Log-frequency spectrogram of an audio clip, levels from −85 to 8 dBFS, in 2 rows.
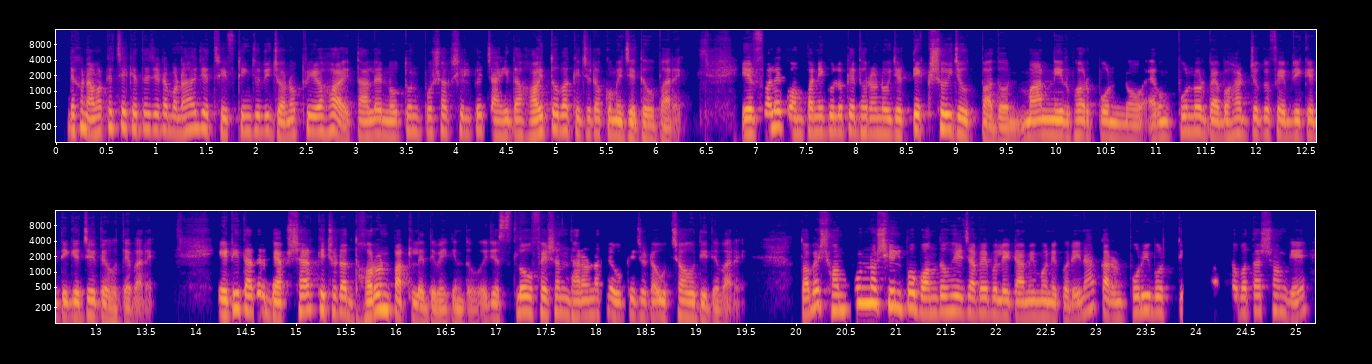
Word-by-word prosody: দেখুন, 190 +3 +1
আমার 160 +2 0
কাছে 195 0 -2
এক্ষেত্রে 180 0 -2
যেটা 175 0 -1
মনে 155 0 -2
হয় 185 +2 0
যে - - +2
thrifting 160 +2 -3
যদি 165 0 -2
জনপ্রিয় 140 +6 +1
হয়, 170 - +3
তাহলে 130 +1 +1
নতুন 130 +6 -3
পোশাক 155 +1 -4
শিল্পের 165 +1 -3
চাহিদা 135 0 0
হয়তোবা 170 +5 +3
কিছুটা 145 0 -2
কমে 135 -3 +3
যেতেও 115 -3 +1
পারে। - - -3 0.7
এর 150 - +8
ফলে 185 +2 +4
কোম্পানিগুলোকে 155 +2 0
ধরুন 150 -1 -1
ওইযে 145 0 +1
টেকসই 175 +1 +5
যে - - +5
উৎপাদন, 100 -6 -1 0.2
মান 135 +2 +3
নির্ভর 135 0 +2
পণ্য 125 -3 0 0.3
এবং 125 +3 +1
পুনর্ব্যবহারযোগ্য 145 -3 -1
ফেব্রিকের 130 -1 0
দিকে 130 0 +2
যেতে 135 -3 +1
হতে 95 - -4
পারে। - - -7 0.7
এটি 145 - +4
তাদের 175 +2 +3
ব্যবসার 135 +8 +2
কিছুটা 170 -2 +2 0.2
ধরন 180 +9 +6
পাল্টে 120 -4 +1
দেবে 95 -2 -1
কিন্তু। 95 -2 -5
ওইযে 120 +1 -2
slow 165 +6 +2
fashion 160 0 0
ধারণাকেও 140 0 -1
কিছুটা 140 -2 -3
উৎসাহ 135 +1 -2
দিতে 105 -5 -2
পারে। - - -7 0.6
তবে 150 +9 +4
সম্পূর্ণ 185 +8 +4 0.2
শিল্প 210 -3 +1 0.2
বন্ধ 160 +1 +1
হয়ে 170 -1 +1
যাবে 155 0 +2
বলে 150 -2 0
এটা 130 0 -1
আমি 135 - 0
মনে 130 -2 +1
করি 115 +1 -2
না। 180 - -3
কারণ, 130 -2 +1
পরিবর্তী 165 -1 -1 0.3
বাস্তবতার 175 - -5
সঙ্গে 160 -8 -4
150 Hz, 170 wpm, -21 LUFS, 130-170 Hz, 0.7 s, এর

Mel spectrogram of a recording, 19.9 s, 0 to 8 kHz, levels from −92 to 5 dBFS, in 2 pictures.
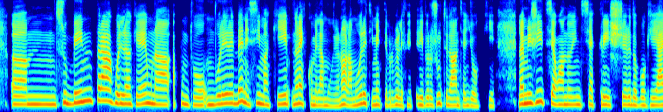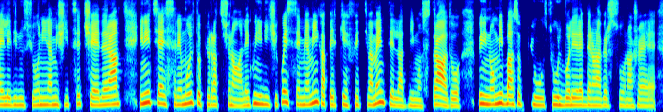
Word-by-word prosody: ehm, 215 0 +1
subentra 290 +6 +4
quella 235 -2 +2
che 220 +1 -1
è - - +2
un 245 -3 +3
appunto, 205 -1 -1
un 205 0 0
volere 240 +3 +2
bene, 280 -2 +3
sì, 245 +4 0
ma 205 -2 -1
che 225 +3 0
non 225 +3 0
è 235 - +3
come 200 -2 -5
l'amore, 175 -3 -5
no? 215 +4 +1
L'amore 205 +6 0
ti 200 - -8
mette 195 -1 -3
proprio 190 +2 -4
le 180 - -4
fette 185 +2 -11
di 195 - +1
prosciutto 200 +3 -4
davanti 185 -1 -1
agli 180 0 -7
occhi, 165 0 -9 0.3
l'amicizia 245 +1 +3
quando 210 0 -1
inizi 210 0 -2
a 200 - -1
crescere, 205 0 -1
dopo 195 0 -3
che 195 +1 -3
hai 195 +1 +3
le 195 - -1
delusioni 195 0 -4
in - - -1
amicizia, 200 +2 -3
eccetera, 205 +2 +3 0.3
inizia 255 +1 +4
a - - +4
essere 205 0 -2
molto 245 +1 +1
più 205 - -7
razionale, 185 -2 -4
quindi 230 +1 +2
dici: 205 +1 -6
"Questa 270 -5 0
è - - -3
mia 200 0 -1
amica 245 -1 +3
perché 205 +1 -4
effettivamente 205 +5 -1
l'ha 175 -2 -4
dimostrato!", 175 +1 +1 0.3
quindi 235 -2 +4
non 210 +1 +1
mi 250 +1 +6
baso 220 0 +2
più 200 -3 -3
sul 200 +1 -1
volere 195 0 0
bene 190 0 -4
a - - -1
una 180 - -1
persona 175 -1 -6
cioè 170 -1 -6
205 Hz, 210 wpm, -21 LUFS, 190-230 Hz, 0.3 s, mi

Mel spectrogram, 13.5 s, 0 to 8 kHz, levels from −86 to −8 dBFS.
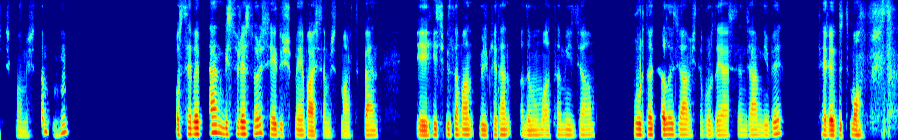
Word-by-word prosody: çıkmamıştım. 100 - -9
Hı - - -16
hı. 180 - -2 1.6
O - - +2
sebepten 135 +4 +4
bir 130 - +4
süre 135 +1 +4
sonra 145 +4 +1
şey 120 -6 +1
düşünmeye 110 -1 -3
başlamıştım 95 -1 -1
artık. 95 0 -11
Ben, 105 0 -1 0.6
eee, 105 -1 +4
hiçbir 120 +1 -1
zaman 115 -1 +1
ülkeden 115 +1 -1
adımımı 105 +1 -3
atamayacağım. 110 +1 -5 0.6
Burada 120 0 +4
kalacağım. 115 -1 +3
İşte 105 -1 -14
burada 105 -1 -4
yaşlanacağım 110 +1 -3
gibi 125 +8 -1 0.5
tereddüdüm 110 +2 +3
olmuştu. 105 -4 -1
110 Hz, 120 wpm, -25 LUFS, 105-120 Hz, 1.6 s, sebepten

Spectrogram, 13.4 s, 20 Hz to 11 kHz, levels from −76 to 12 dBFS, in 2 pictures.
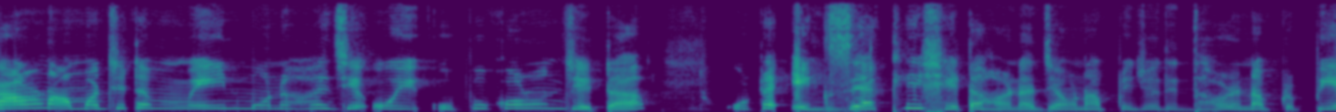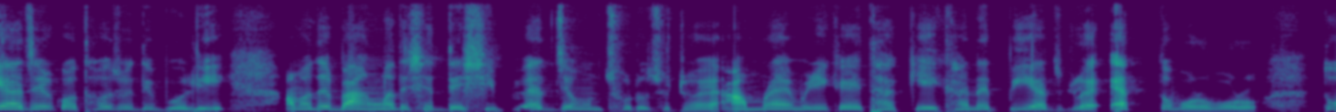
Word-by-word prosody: কারণ, 375 +3 +9
আমার 365 +1 +2
যেটা 390 +1 +1 0.2
মেইন 360 +2 +4
মনে 355 0 -3
হয় 375 +1 -1
যে, 350 - +2 0.2
ওই 335 - +1 0.2
উপকরণ 380 +5 -1
যেটা, 230 -5 +3 0.6
ওটা 380 +4 +3 0.2
এক্সাক্টলি 295 - +4
সেটা 290 0 +3
হয় 225 -2 -2
না। - - +3
যেমন 255 +2 -1
আপনি 270 +2 -11
যদি 285 -1 -7
ধরেন, 275 +2 -2
আপনার 280 +1 -10
পিঁয়াজের 295 -1 +5
কথাও 285 +1 -5
যদি 275 0 -9
বলি, 205 0 -5 0.4
আমাদের 285 +1 +1
বাংলাদেশের 275 +1 +1
দেশি 255 +2 0
পিঁয়াজ 270 -1 -1
যেমন 265 -1 -4
ছোট, 260 -2 -12
ছোট 235 -1 -18
হয়। 200 - -4
আমরা 265 +2 -2
আমেরিকায় 265 +1 -3
থাকি, 245 -1 -8
এখানে 250 0 -6
পিঁয়াজগুলো 250 -3 -1 0.2
এত্ত - - -10
বড়, 195 0 -5
বড়। 195 - -8 0.4
তো 310 - -6
275 Hz, 185 wpm, -21 LUFS, 255-315 Hz, 0.6 s, কারণ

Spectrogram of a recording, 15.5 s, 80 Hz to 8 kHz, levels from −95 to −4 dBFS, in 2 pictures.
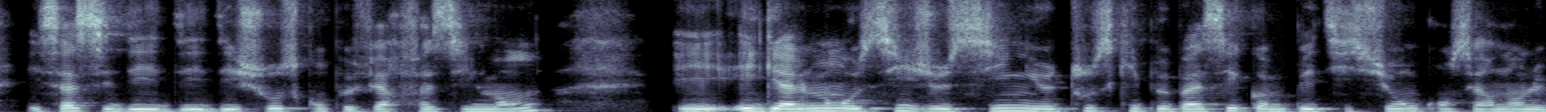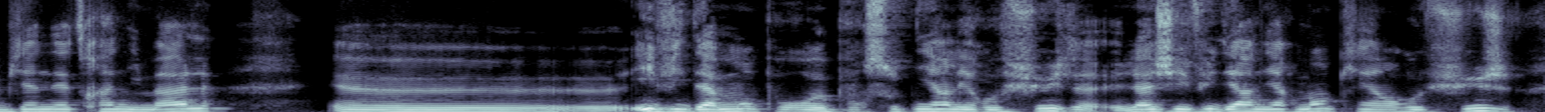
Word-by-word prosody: et - - -7
ça, 185 0 +5
c'est 175 -3 +5
des 150 0 +3
des 145 +2 0
des 145 +2 0
choses 180 +5 -1
qu'on 155 -3 -9
peut 145 -1 -6
faire 155 +3 -4
facilement 155 +4 0 0.7
et 325 - +3
également 175 +1 +6
aussi, 175 +2 +1
je 170 -1 0
signe 170 +1 +2
tout 180 +3 -6
ce 175 - +1
qui 180 -2 -6
peut 170 -2 -2
passer 160 +3 +2
comme 160 -4 -2
pétition 160 +1 -1
concernant 150 -1 -4
le 150 -2 +1
bien-être 150 +2 -3
animal, 155 +3 -1 0.6
heu, 135 -6 -2
évidemment 155 +1 +3
pour, 145 -2 -5
heu, 135 - 0
pour 140 0 -13
soutenir 155 +1 -1
les 150 - +1
refuges. 145 +4 -3 0.2
Là, 140 +7 0
j'ai 155 0 +2
vu 165 +3 -3
dernièrement 155 +1 -1
qu'il 160 -2 -12
y - - -3
a - - -4
un - - -6
refuge, 145 +4 -3
155 Hz, 170 wpm, -23 LUFS, 145-170 Hz, 0.7 s, également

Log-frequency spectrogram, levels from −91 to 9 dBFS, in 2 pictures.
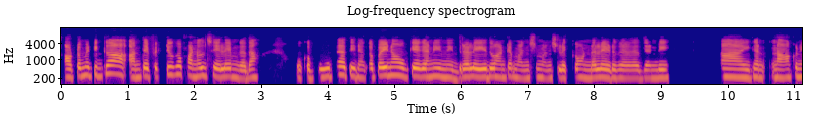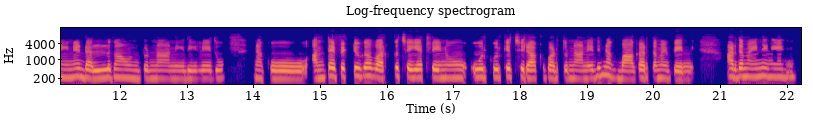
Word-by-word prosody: ఆటోమేటిక్‌గా 260 +5 0 0.3
అంత 220 0 -5
ఎఫెక్టివ్‌గా 275 +6 -2
పనులు 245 +1 -1
చేయలేము 230 -2 +1
గదా! 215 +3 -2 0.7
ఒక 215 - -4
పూట 225 +2 0 0.2
తినకపోయినా 235 +3 +3
ఓకే 235 +2 +3
గానీ 230 +2 -1 0.2
నిద్ర 205 +1 -4
లేదు 225 +1 +5
అంటే 220 +2 -6
మనిషి, 205 +2 -9
మనిషి 200 0 -9
లెక్క 205 - -5
ఉండలేడు 210 0 0
గదండీ. 205 +1 -4 0.9
ఆ! - - +1 0.3
ఇగ 210 +2 -6 0.4
నాకు 215 +3 -3
నేనే 220 +2 -2
డల్‌గా 210 +2 +2 0.2
ఉంటున్నా 200 0 -6
అనేది 190 0 -5
లేదు. 200 0 -3 0.6
నాకు 195 0 -4 0.6
అంత 205 +1 -6
ఎఫెక్టివ్‌గా 245 +2 +4
వర్క్ - - +3
చేయట్లేను. 210 0 +3 0.4
ఊరికూరికే 450 +1 +4
చిరాకు 200 - +3
పడుతున్నా 200 0 -3
అనేది 205 +5 -2
నాకు 210 -6 -5
బాగా 185 +2 +1
అర్థమైపోయింది. 190 -3 -2 0.6
అర్థమైంది 235 +1 0
నేను... 225 -1 -5
215 Hz, 110 wpm, -23 LUFS, 200-235 Hz, 0.9 s, లేదు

